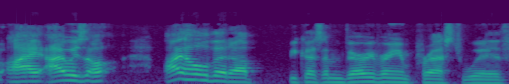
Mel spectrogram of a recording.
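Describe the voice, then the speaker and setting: A man with an American accent and a relaxed tone speaks at a moderate pace, his fairly high pitch moving in very wide swings. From New York. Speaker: comic book writer. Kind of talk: casual chat. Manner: relaxed, joking.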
